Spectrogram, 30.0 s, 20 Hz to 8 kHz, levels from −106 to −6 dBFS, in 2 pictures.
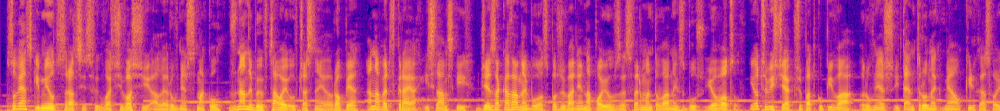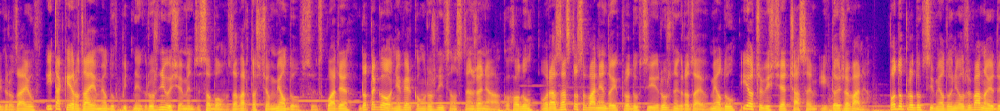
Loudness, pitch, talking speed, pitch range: -18 LUFS, 120 Hz, 170 wpm, 100-135 Hz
